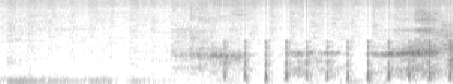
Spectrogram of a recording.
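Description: Near silence, then about a second in a faint run of rapid, evenly spaced clicks, about eight a second.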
